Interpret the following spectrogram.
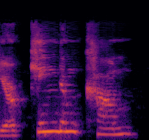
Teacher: Kingdom is a noun it's loud come is a verb it's less loud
